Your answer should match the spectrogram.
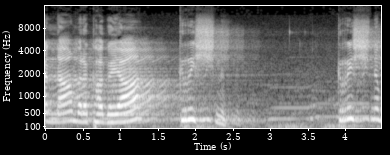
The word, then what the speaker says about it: कृष्ण: नाम रखा गया कृष्ण कृष्ण बोलते हैं तो जीव घूमती है बोलिए कृष्ण भूमि जी सही तरीके से आप यह नाम का उच्चारण करते हैं तो जीव घूमती है यानी टेढ़ी होती है तो इसीलिए भगवान का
